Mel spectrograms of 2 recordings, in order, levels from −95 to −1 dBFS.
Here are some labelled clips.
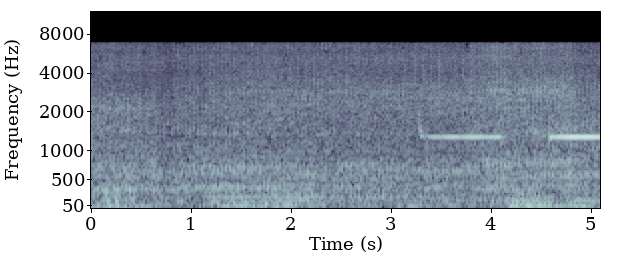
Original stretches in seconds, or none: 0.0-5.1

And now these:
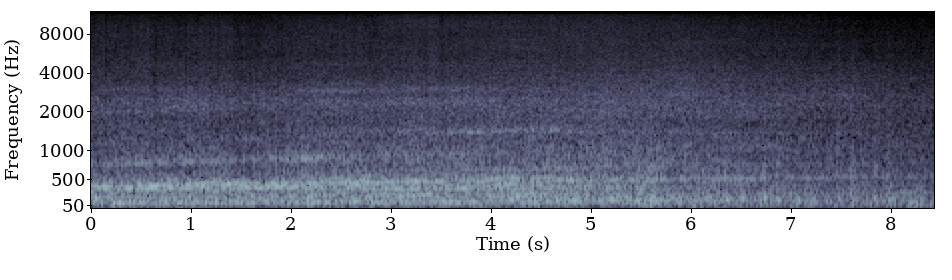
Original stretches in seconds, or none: 0.0-0.9; 1.8-8.4

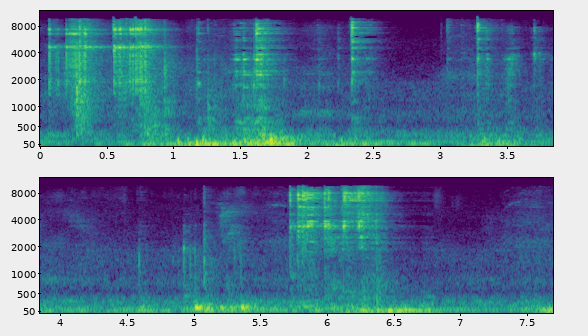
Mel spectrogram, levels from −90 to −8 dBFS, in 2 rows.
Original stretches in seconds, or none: 0.0-6.0; 6.8-7.7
